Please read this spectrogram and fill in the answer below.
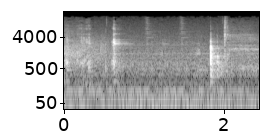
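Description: A brass valve fitting being unscrewed from the top of a steel propane cylinder with a few light metallic clicks, then set down on a wooden tabletop with a sharp knock near the end.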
